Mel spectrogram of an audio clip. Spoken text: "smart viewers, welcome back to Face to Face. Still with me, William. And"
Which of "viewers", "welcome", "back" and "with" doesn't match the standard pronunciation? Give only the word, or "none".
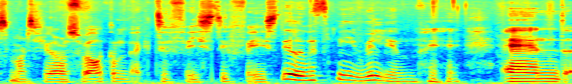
viewers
